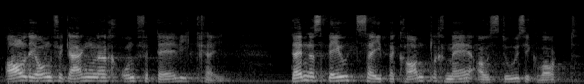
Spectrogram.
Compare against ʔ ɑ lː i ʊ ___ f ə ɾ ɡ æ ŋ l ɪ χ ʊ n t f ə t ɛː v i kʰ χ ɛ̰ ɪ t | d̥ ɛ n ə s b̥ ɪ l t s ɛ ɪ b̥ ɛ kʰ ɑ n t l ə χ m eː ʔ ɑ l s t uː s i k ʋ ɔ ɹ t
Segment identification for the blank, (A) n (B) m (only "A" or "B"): A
